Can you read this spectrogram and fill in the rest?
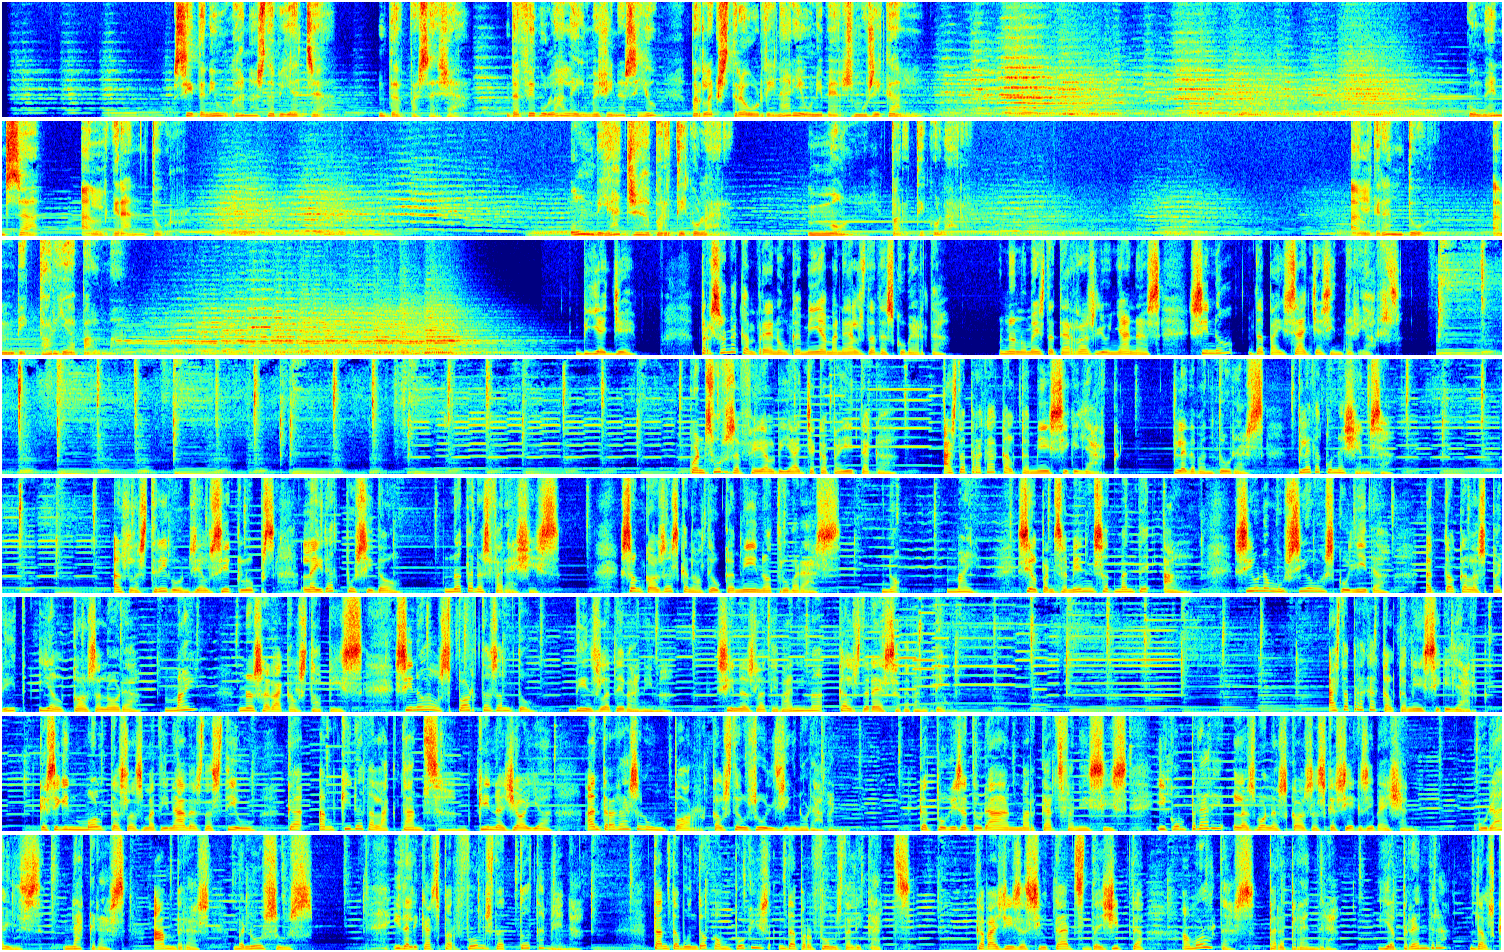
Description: Careta i inici del programa. Fragments del poema "Viatge a Ítaca". Presentació del tema musical
Musical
